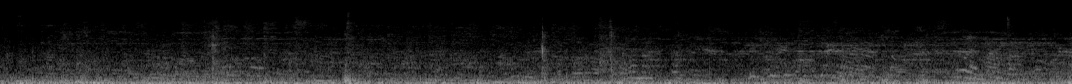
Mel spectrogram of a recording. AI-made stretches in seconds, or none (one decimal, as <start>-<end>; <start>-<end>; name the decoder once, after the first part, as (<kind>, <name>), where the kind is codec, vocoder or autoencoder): 5.8-7.7 (vocoder, Vocos); 9.4-10.7

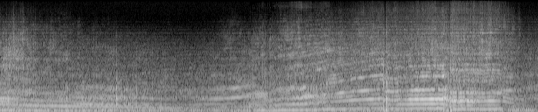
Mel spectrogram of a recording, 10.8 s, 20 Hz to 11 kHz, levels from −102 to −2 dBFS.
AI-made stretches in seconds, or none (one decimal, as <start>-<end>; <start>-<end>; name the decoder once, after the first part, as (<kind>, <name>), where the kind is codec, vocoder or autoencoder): 5.0-6.6 (vocoder, Vocos); 8.7-9.7

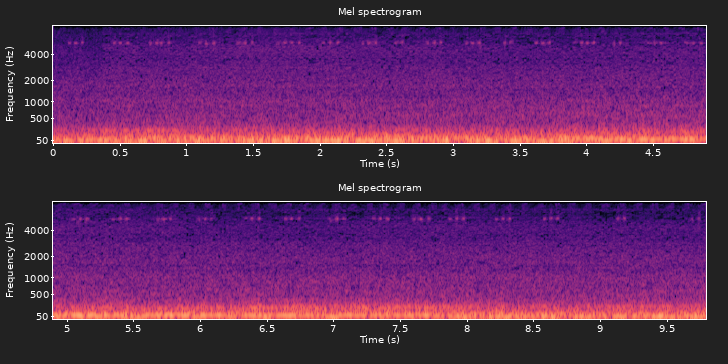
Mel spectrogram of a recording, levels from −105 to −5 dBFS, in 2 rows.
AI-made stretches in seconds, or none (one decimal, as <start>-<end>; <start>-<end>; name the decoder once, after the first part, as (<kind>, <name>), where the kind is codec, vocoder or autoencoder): 4.0-7.8 (vocoder, Vocos)

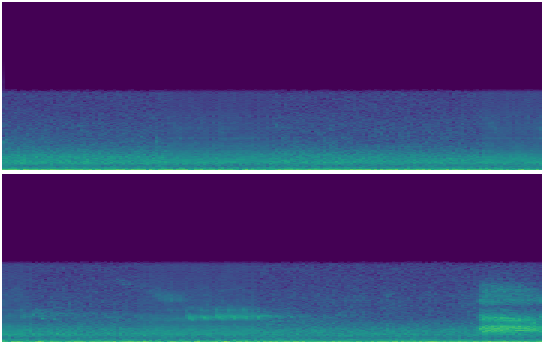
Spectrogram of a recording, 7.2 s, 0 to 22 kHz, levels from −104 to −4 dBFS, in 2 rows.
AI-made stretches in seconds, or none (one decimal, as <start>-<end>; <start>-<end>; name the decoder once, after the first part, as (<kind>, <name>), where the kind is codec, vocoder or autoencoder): 1.1-1.8 (vocoder, Vocos); 3.2-3.8; 4.5-5.3

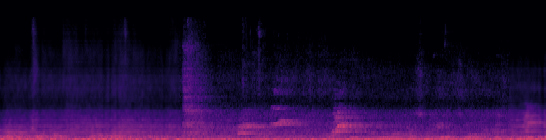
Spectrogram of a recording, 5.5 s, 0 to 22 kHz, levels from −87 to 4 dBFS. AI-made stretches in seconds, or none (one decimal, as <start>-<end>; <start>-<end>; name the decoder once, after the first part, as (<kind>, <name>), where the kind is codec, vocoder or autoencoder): 0.0-1.8 (vocoder, Vocos); 5.1-5.5

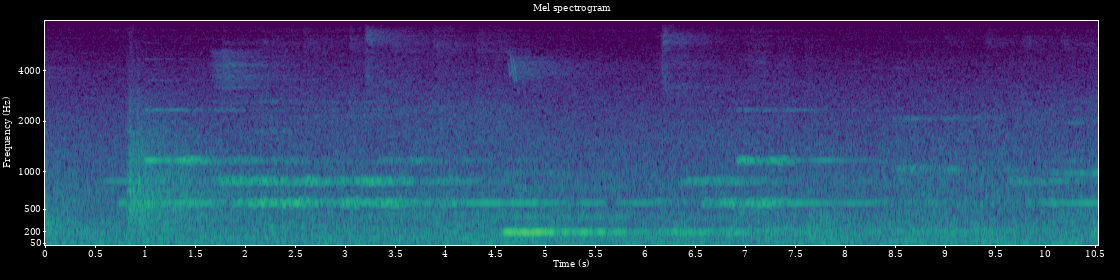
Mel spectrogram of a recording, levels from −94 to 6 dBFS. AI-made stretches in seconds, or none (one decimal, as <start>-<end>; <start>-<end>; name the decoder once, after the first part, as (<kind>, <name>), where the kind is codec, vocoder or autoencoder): 1.4-4.2 (vocoder, Vocos); 6.1-7.5; 8.3-10.1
